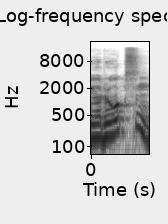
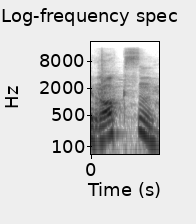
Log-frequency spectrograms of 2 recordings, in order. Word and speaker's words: Roxen: Für Rumänien tritt Roxen an. Ich glaube, sie wird so ausgesprochen. Die Roxen, die können aus Minga kommen. Ja, mei, die Roxen.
